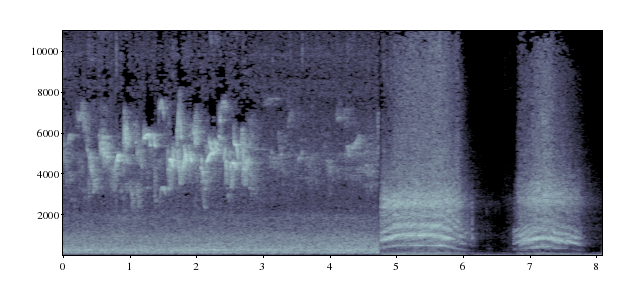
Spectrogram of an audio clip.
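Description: Small birds chirping over a steady outdoor hiss, then two drawn-out animal calls of about a second each.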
